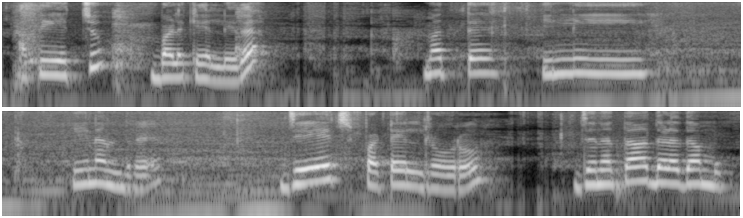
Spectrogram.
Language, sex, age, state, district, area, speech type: Kannada, female, 18-30, Karnataka, Davanagere, urban, spontaneous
